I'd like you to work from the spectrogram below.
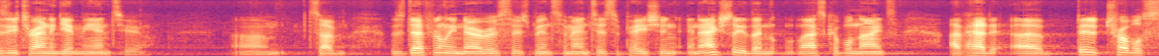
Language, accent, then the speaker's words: English; Melrose, United States; I grew up in Melrose, a little town 40 minutes from here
